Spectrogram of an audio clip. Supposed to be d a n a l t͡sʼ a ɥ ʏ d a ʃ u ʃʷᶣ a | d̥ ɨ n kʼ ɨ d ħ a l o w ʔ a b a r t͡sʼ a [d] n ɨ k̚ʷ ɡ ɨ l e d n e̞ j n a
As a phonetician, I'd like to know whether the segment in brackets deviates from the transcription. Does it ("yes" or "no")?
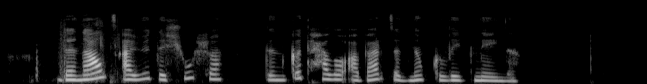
no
